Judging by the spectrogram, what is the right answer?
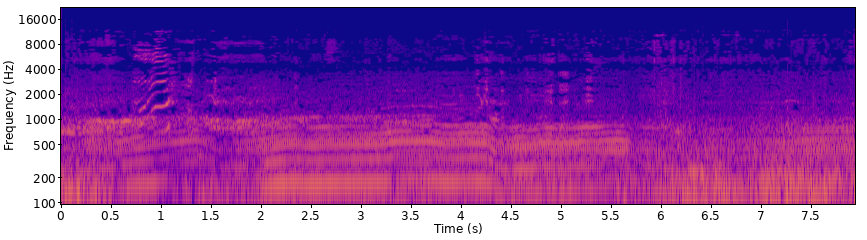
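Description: BMW M3 engine heard from inside the cabin under hard track driving, its revs rising and falling several times through corners and gear changes, with a brief tyre squeal about a second in.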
